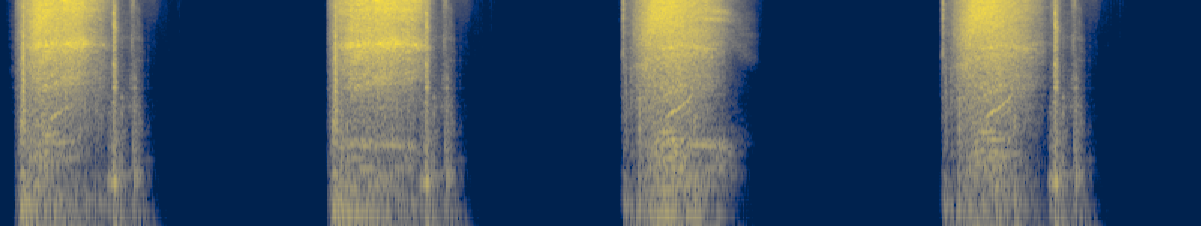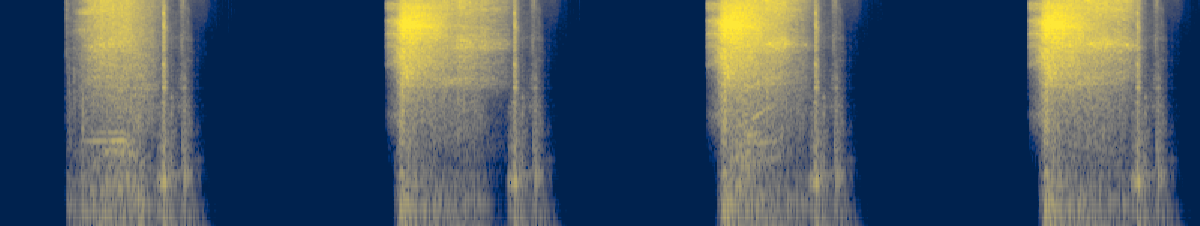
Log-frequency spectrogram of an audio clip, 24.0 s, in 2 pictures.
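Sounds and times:
sci-fi spaceship compartment door: 0.2s - 1.3s, 3.3s - 4.6s, 6.3s - 7.4s, 9.5s - 10.8s, 12.8s - 14.0s, 15.9s - 17.4s, 19.1s - 20.4s, 22.3s - 23.6s.

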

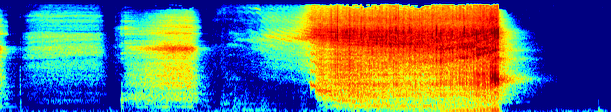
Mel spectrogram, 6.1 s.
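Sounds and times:
balloon being blown up: 3.1s - 5.3s.

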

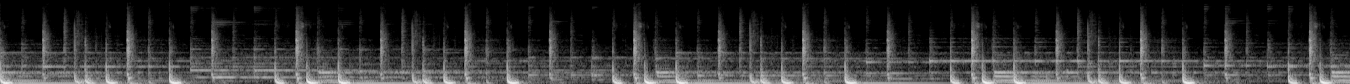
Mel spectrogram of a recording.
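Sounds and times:
drums: 0.0s - 13.4s
synths: 0.0s - 13.4s.

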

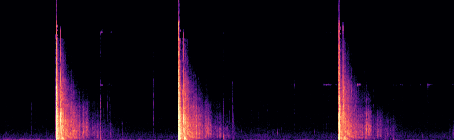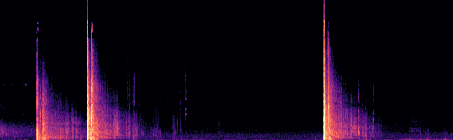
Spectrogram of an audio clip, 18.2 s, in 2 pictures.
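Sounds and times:
M1 carbine gunshots: 1.1s - 2.0s, 3.6s - 4.4s, 6.8s - 7.8s, 9.8s - 11.8s, 15.6s - 16.4s.

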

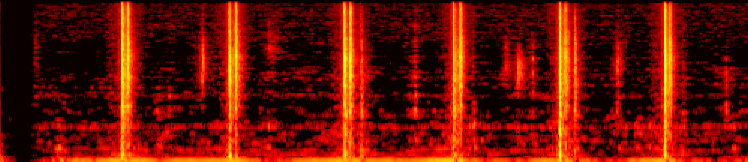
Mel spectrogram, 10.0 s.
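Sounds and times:
keyboard spacebar tapping: 4.6s - 4.8s, 7.5s - 7.7s.

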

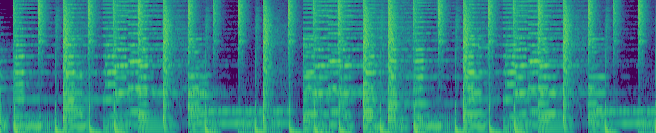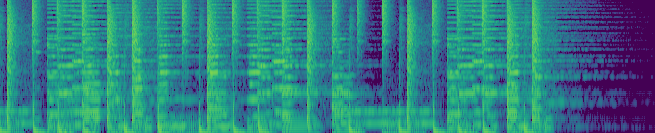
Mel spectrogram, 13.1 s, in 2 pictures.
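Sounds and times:
funky old school beat: 0.2s - 12.1s.

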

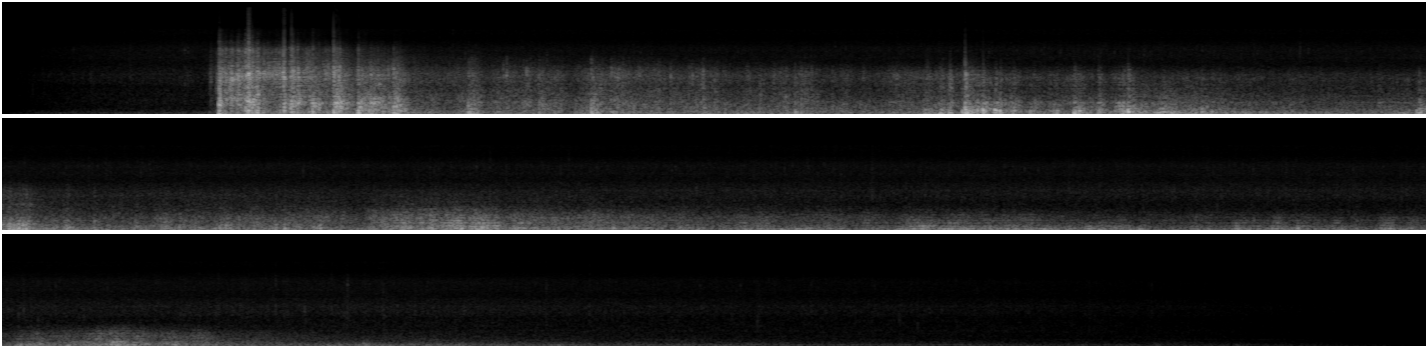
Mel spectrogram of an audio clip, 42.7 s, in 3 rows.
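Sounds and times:
close lightning strike: 2.1s - 33.6s.

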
